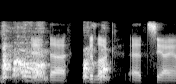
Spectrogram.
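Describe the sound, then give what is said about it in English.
A man's dog barks in three loud, short bursts, the last one drawn out into a whiny howl, while a man talks in between the barks. “That's my dog.”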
